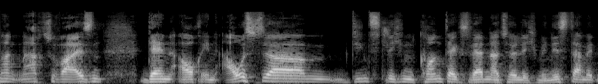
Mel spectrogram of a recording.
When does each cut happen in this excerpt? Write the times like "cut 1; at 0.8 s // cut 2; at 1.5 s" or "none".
none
